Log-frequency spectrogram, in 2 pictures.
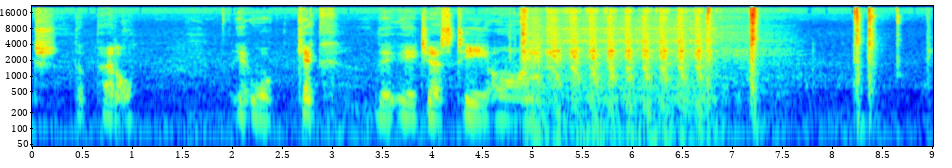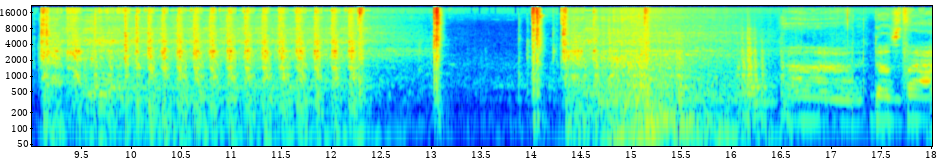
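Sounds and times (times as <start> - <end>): tractor starter cranking engine: 4.8 - 7.6, 8.2 - 13.2, 13.9 - 17.9.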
